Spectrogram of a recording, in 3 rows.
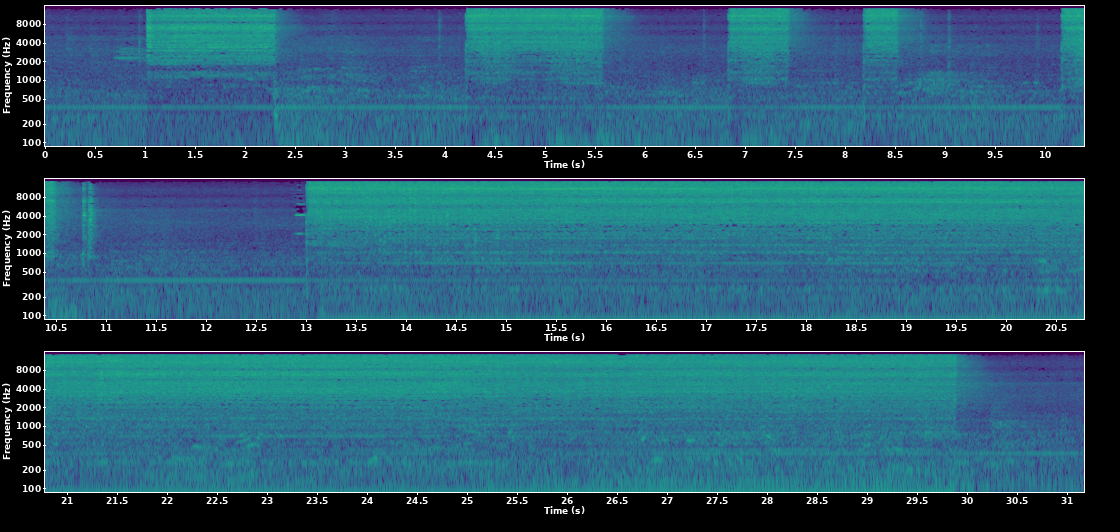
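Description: Compressed-air hissing from an automatic mattress-protector sewing machine: short separate blasts of air during the first dozen seconds, then, about 13 seconds in, a continuous hiss over a steady low hum as the machine runs.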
